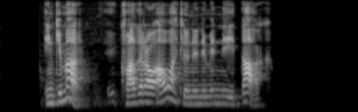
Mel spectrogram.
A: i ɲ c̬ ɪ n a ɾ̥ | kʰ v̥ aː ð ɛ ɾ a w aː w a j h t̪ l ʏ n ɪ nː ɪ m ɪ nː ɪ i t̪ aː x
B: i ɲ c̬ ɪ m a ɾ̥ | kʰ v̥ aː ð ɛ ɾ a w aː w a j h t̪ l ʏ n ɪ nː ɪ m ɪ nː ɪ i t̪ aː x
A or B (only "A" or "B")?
B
